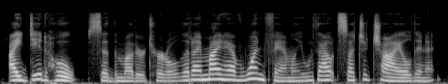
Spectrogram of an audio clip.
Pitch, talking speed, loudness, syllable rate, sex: 185 Hz, 255 wpm, -17 LUFS, 5.9 syllables/s, female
